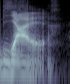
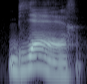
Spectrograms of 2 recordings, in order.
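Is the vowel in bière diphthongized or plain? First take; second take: diphthongized; plain. First: The vowel glides with an added a sound. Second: The vowel is a plain, single vowel. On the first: "Je mets un beau A à quelque part dans mon accent grave" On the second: "je ne dis pas bière"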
